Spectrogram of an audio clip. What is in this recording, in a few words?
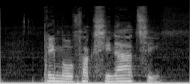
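"primovaccinatie", Dutch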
